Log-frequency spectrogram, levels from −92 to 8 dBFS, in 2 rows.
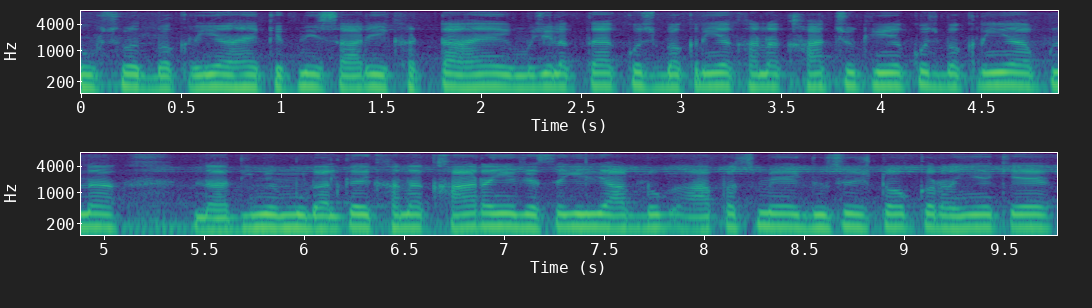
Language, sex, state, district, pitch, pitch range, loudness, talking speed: Hindi, male, Bihar, Muzaffarpur, 155 Hz, 145-160 Hz, -24 LUFS, 260 wpm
